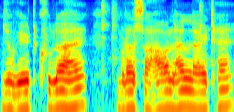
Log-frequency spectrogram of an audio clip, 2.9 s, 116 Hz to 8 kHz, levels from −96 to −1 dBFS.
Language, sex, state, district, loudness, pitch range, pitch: Hindi, female, Chhattisgarh, Raipur, -17 LUFS, 125-135 Hz, 130 Hz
